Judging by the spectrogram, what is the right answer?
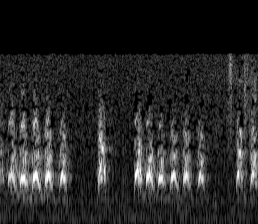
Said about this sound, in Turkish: Bu uyuz köpekte, koca Tebriz'de hiç yer yokmuş gibi hep benim evin önünü bulur.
